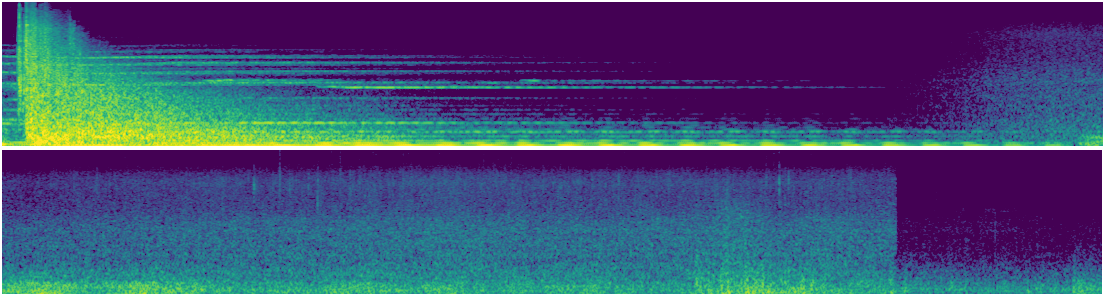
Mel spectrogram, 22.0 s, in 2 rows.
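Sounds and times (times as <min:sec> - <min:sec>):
rolling thunder: 0:00.2 - 0:04.5, 0:09.4 - 0:22.0
heavy rain: 0:09.0 - 0:22.0.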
